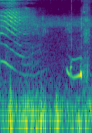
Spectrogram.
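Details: A friendly sika deer, probably male, at a petting farm gives a thin, whining squeal sliding downward, then a shorter second squeal over low rumble, apparently asking to be fed.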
